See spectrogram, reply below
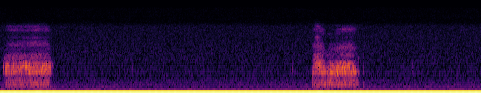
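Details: Barn owl pair pairing on the ledge of a nest box inside a water tower, Netherlands, February: two raspy screeches, the second slightly broken, about two and a half seconds apart, against low hum.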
